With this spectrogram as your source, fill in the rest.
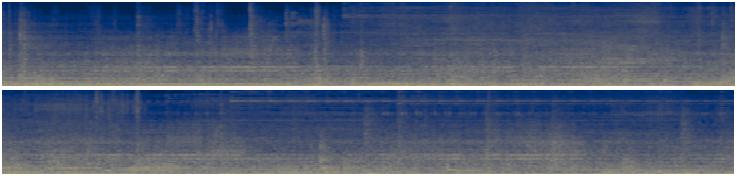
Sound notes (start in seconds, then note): none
